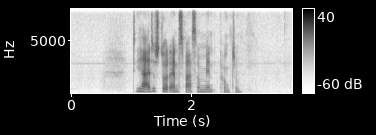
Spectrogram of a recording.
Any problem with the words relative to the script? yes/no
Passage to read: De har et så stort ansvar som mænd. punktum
no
